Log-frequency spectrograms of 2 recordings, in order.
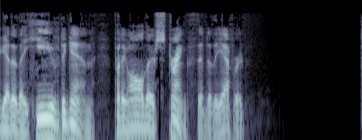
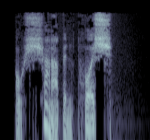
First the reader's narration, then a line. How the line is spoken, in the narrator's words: Fibbin growled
